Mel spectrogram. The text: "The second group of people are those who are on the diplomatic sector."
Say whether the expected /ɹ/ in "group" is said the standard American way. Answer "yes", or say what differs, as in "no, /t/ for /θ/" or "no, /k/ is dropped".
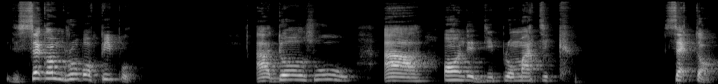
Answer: yes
